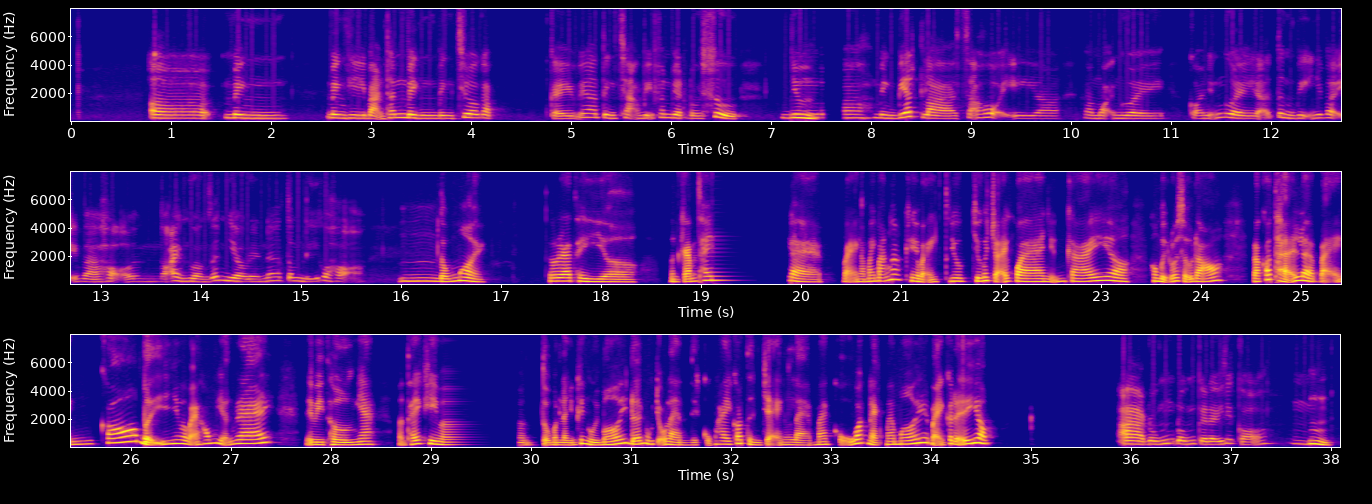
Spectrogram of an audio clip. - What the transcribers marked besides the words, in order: tapping; distorted speech; static
- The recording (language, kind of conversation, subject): Vietnamese, unstructured, Bạn nghĩ sao về việc nhiều người bị phân biệt đối xử ở nơi làm việc?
